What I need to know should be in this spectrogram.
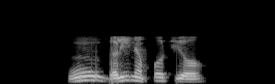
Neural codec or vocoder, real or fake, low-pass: vocoder, 44.1 kHz, 128 mel bands every 256 samples, BigVGAN v2; fake; 3.6 kHz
